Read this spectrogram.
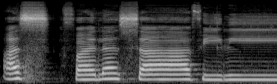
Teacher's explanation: یا ساکن سے پہلے زیر ہے، یہاں پر بھی 2 کاؤنٹس کھینچیں گے، حروف مدہ ہے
